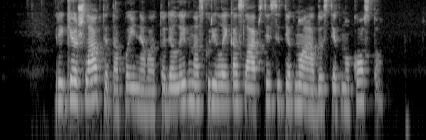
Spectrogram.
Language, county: Lithuanian, Kaunas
